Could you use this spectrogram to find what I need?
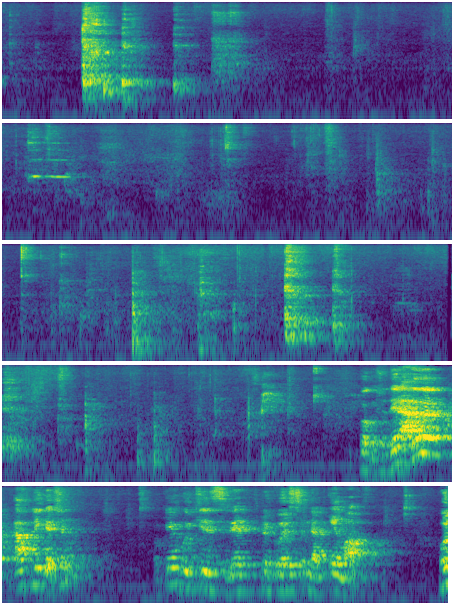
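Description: A man lectures in a large echoing hall.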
